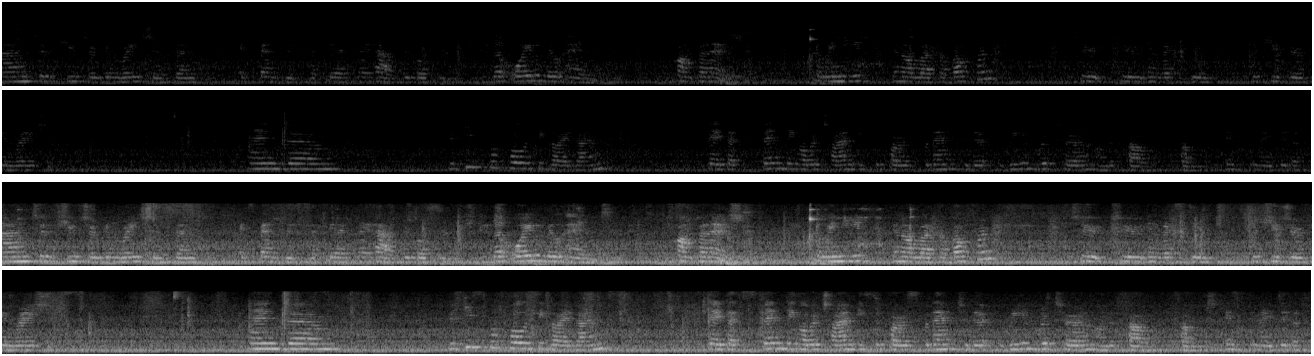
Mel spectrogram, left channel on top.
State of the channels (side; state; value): left; quieter; 25.4 dB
